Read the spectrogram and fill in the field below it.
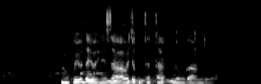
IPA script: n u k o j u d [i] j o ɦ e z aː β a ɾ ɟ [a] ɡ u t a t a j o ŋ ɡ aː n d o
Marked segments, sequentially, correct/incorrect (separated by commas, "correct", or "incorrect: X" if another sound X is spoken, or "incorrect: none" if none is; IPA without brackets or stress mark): incorrect: a, correct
